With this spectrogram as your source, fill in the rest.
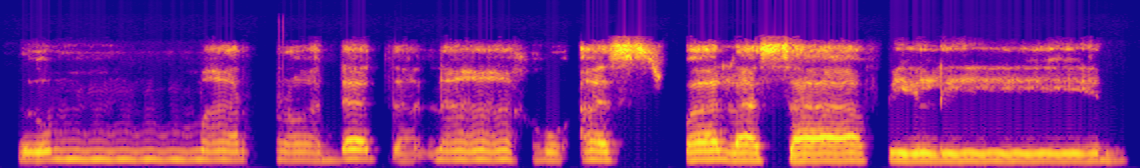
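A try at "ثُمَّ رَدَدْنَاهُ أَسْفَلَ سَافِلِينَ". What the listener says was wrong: Nah, ini tinggal tebalkan ro-nya. Rodade. Summa, M-nya ditahan dulu. Summa rodade.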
